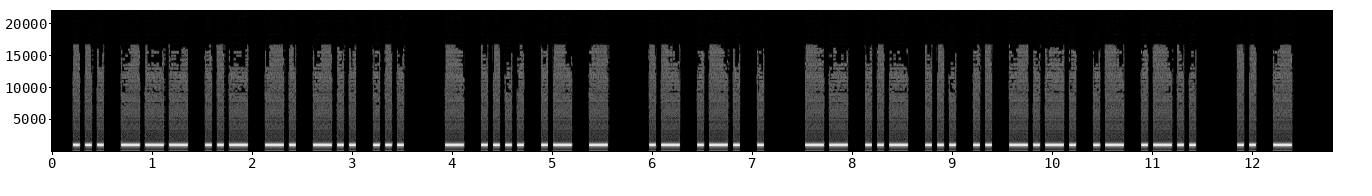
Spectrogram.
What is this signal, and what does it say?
Morse code, heard as a keyed tone, about 20 wpm, 1000 Hz. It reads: SOUNDS THAT ARE MUSICAL IT
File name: qotdfiles / 20wpm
